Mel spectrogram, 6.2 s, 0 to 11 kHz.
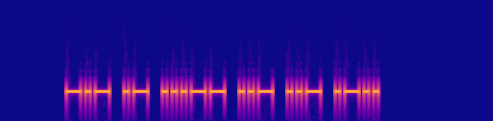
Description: Morse code, heard as a keyed tone, about 20 wpm, 700 Hz. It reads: KA3UUL
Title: USA Call Signs - 6 Characters - 4x Character Spacing - 20wpm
